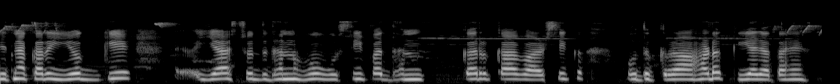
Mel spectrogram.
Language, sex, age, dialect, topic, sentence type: Hindi, female, 56-60, Awadhi Bundeli, banking, statement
